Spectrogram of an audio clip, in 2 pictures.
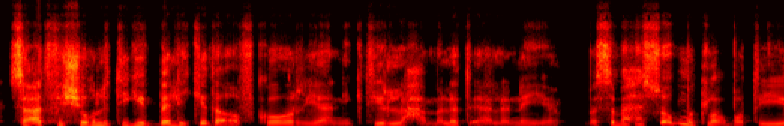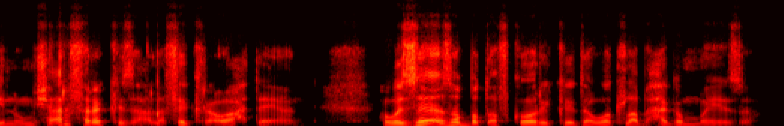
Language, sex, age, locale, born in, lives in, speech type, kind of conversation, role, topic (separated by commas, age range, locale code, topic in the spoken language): Arabic, male, 40-44, ar-EG, Egypt, United States, read, expert-assistant, asker, إزاي أنظم أفكاري الإبداعية عشان أطلع بأفكار جديدة بشكل منتظم؟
